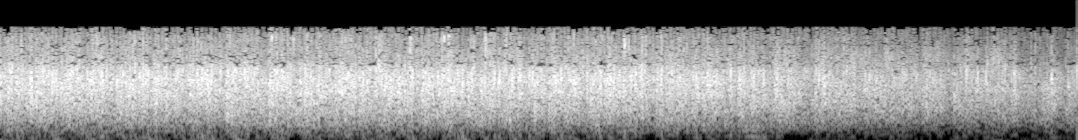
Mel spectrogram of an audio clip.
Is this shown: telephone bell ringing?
no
